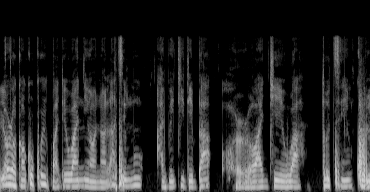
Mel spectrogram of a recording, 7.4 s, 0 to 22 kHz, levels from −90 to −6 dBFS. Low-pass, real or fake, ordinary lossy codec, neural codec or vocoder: 9.9 kHz; fake; none; vocoder, 22.05 kHz, 80 mel bands, WaveNeXt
